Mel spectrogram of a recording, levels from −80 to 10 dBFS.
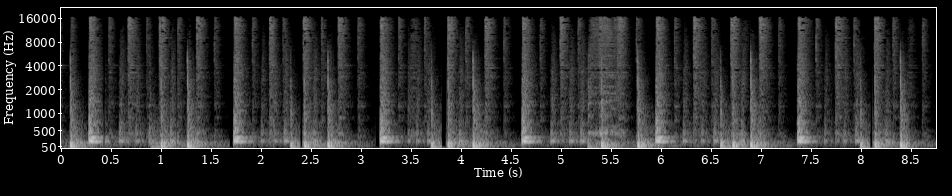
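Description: Compressed frames skipped at 0.89, 2.12, 3.49, 5.27, 6.83 and 8.46 s: whole frames go missing, so the audio jumps forward by roughly 50 to 150 ms, which fits 10 ms frames. Each join is heard as a sudden jump ahead.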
